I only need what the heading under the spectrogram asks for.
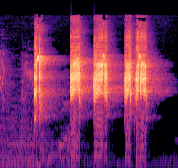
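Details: Male black francolin (kala teetar) calling: five loud, harsh, grating notes. Three single notes are spaced about half a second apart, then a quick close pair, all high and rasping against a quiet background.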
